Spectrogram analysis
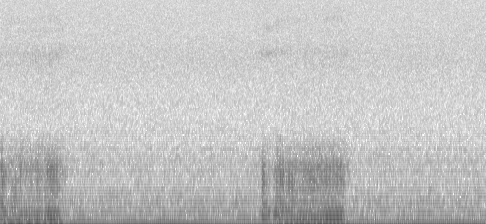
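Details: Snores of a sleeping Papillon x Japanese Chin mix, with one brief rattling snore at the start and a longer, buzzing snore a couple of seconds later, over steady low hum.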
